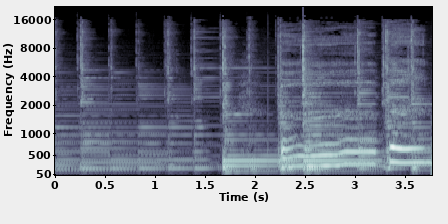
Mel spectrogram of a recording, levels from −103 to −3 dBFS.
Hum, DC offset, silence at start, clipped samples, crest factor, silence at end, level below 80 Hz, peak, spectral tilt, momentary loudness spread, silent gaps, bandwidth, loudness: none; under 0.1%; 0 s; under 0.1%; 24 dB; 0 s; -78 dBFS; -2 dBFS; -4.5 dB/octave; 22 LU; none; 17 kHz; -23 LUFS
